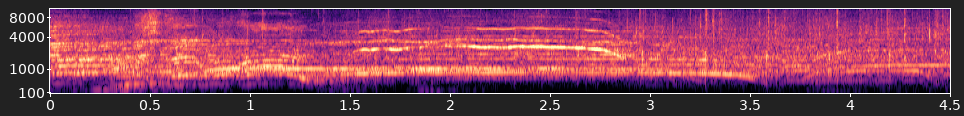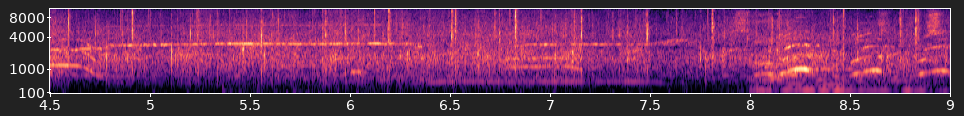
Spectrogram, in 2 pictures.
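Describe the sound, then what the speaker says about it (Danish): A crowd applauds and cheers loudly after a song at a Danish municipal election campaign event, with dense clapping, whoops and shouted voices that gradually ease off before swelling again. "Godt bifald"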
